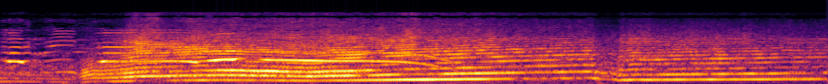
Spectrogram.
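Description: Rally car engine accelerating hard, its pitch climbing steadily, then dropping sharply about three seconds in and holding high again.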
